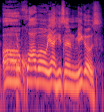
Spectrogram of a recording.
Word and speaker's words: Migos: Is it Migas or Migos? – Well, they're not. They're Migos. – They're dead. – Yeah, Migas is what you eat.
